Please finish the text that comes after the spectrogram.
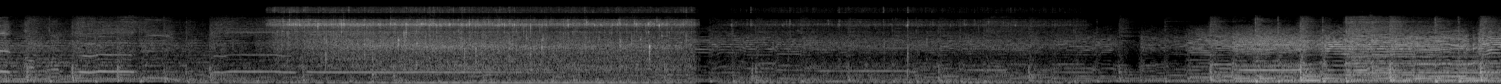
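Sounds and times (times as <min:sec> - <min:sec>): background music: 0:00.0 - 0:15.0
onions sizzling in a frying pan: 0:02.7 - 0:10.9.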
